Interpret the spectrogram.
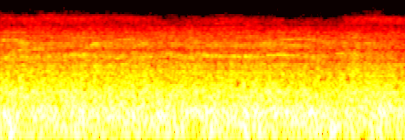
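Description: Steady low rumble of a ridable miniature train's cars rolling along the track, heard from aboard the train.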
